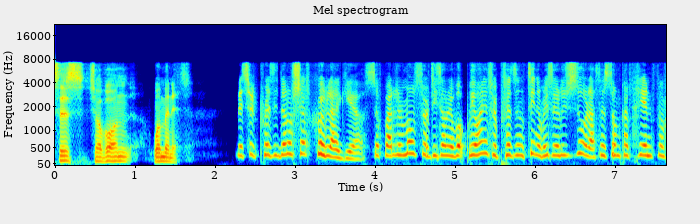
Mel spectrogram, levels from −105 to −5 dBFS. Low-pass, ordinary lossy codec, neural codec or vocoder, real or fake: 7.2 kHz; none; codec, 16 kHz in and 24 kHz out, 0.4 kbps, LongCat-Audio-Codec, four codebook decoder; fake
